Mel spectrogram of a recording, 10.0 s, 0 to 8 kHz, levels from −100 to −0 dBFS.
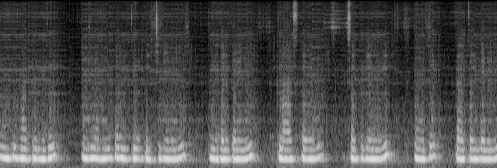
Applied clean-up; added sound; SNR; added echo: neural separator model SepFormer DNS4.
